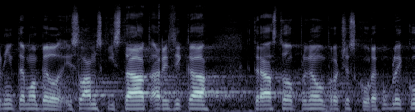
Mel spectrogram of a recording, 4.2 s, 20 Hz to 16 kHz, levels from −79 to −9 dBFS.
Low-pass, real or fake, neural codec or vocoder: 14.4 kHz; real; none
